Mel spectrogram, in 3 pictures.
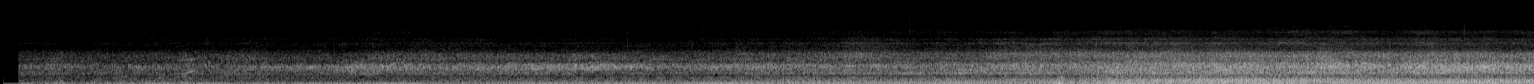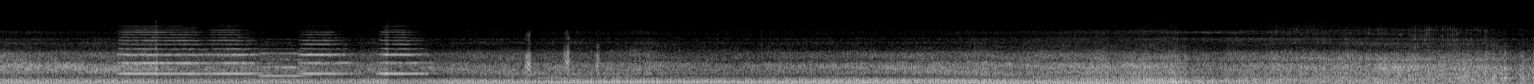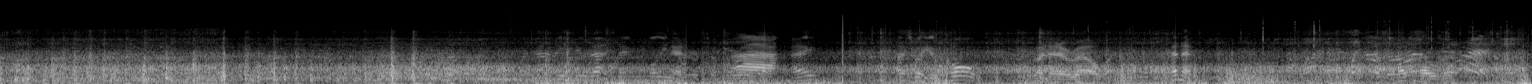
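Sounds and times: diesel locomotive engine working hard: 0.2 - 46.0
train coaches rolling by: 0.2 - 46.0
two-tone train horn blasts: 16.5 - 19.8.

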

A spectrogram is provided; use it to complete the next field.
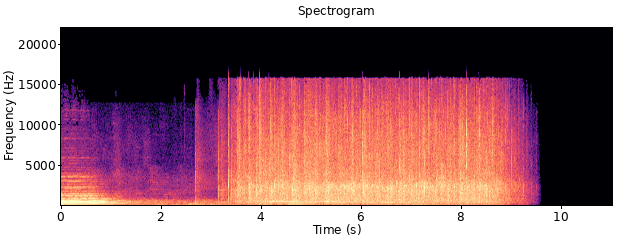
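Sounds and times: audience applauding: 3.1 - 9.6.

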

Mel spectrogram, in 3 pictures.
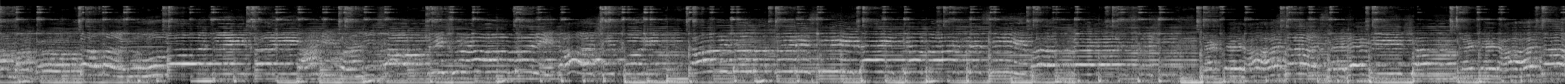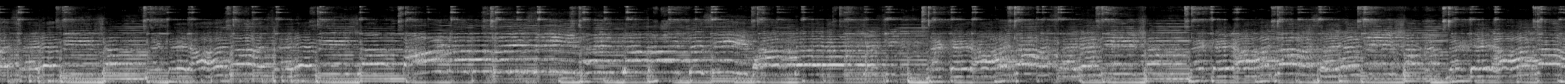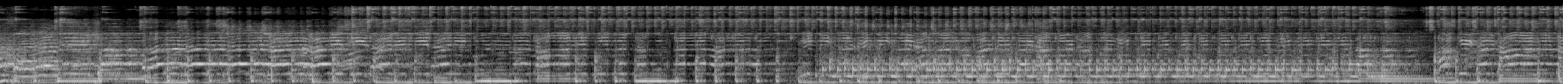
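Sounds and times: women singing devotional song: 0.0 - 46.9
held-note instrumental drone: 39.4 - 45.5.

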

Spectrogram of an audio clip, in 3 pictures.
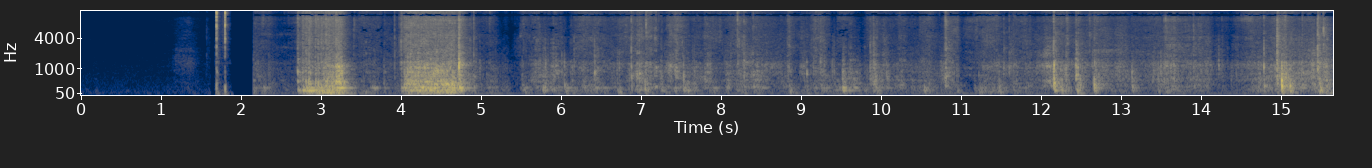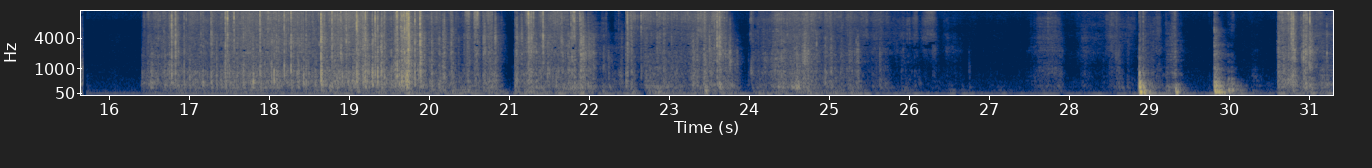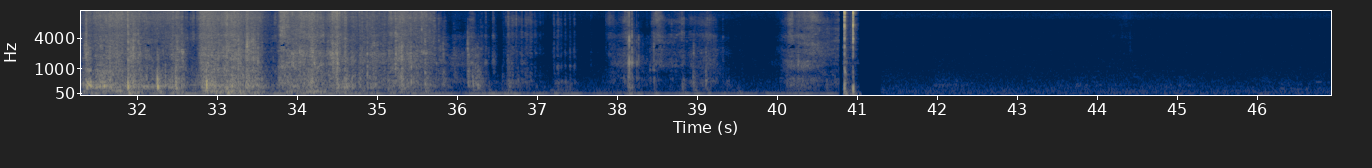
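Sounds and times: paper packing rustling and tearing: 2.2 - 15.7, 16.4 - 26.4, 30.6 - 39.4.

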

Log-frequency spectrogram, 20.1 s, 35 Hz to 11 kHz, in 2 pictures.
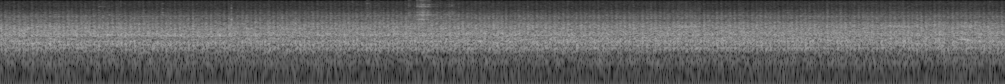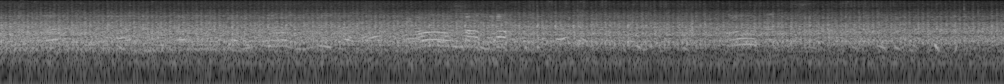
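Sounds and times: diesel tractor engines idling: 0.0 - 20.0
metal clink: 3.7 - 4.7.

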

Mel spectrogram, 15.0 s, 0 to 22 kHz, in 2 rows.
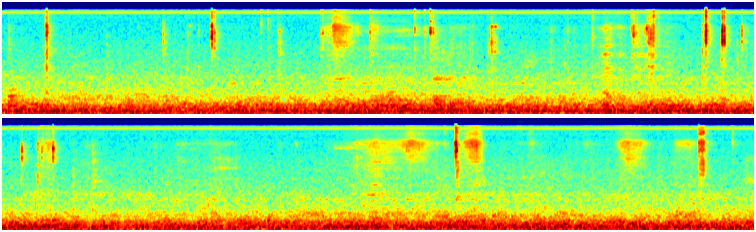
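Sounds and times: plastic toy parts clicking: 6.3 - 8.1.

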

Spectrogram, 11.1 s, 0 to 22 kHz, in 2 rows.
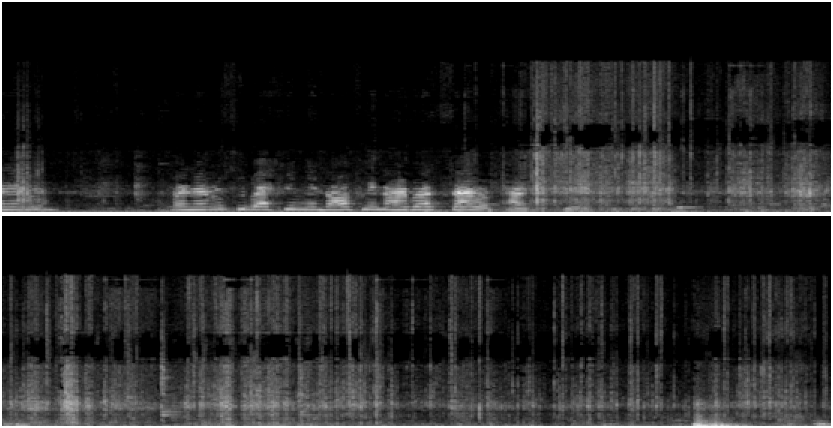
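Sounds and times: plastic bag crinkling: 0.0 - 0.4, 2.6 - 11.0
candies pattering into metal bowl: 3.0 - 11.0.

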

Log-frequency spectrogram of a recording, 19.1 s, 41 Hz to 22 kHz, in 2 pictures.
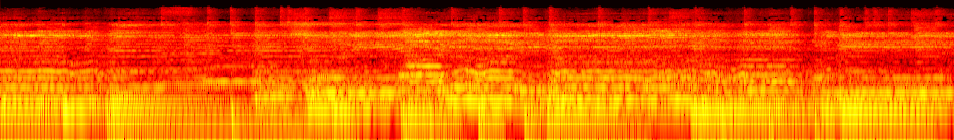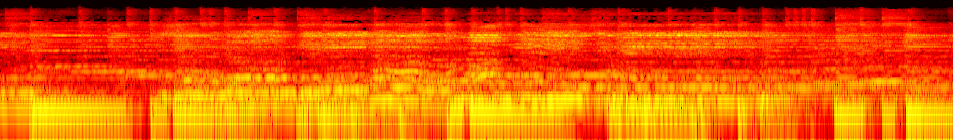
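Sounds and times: person singing: 0.0 - 18.6
guitar: 0.0 - 19.0
held bass notes: 0.0 - 19.0.

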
